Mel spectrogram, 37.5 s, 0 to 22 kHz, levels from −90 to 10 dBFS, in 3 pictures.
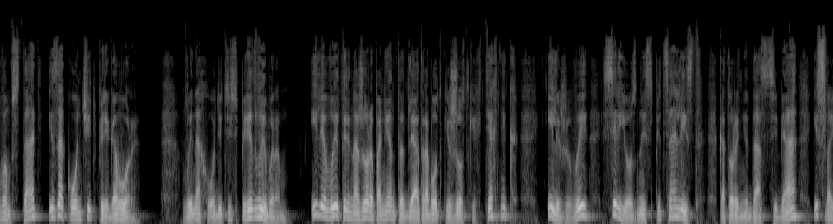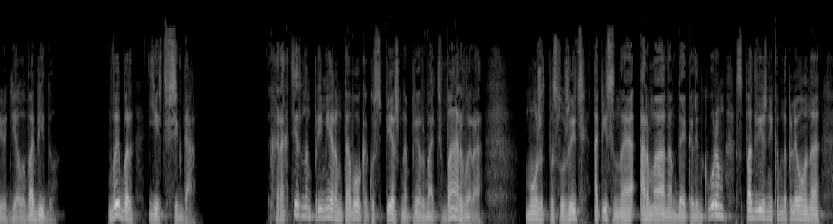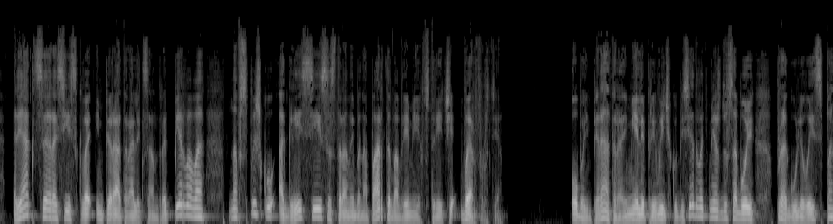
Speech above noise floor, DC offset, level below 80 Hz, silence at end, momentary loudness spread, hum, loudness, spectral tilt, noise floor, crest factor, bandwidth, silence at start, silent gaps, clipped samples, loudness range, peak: over 63 dB; under 0.1%; -48 dBFS; 0 s; 9 LU; none; -28 LUFS; -6.5 dB/octave; under -90 dBFS; 20 dB; 13 kHz; 0 s; 13.47-14.08 s, 15.55-16.49 s, 20.30-20.38 s, 32.62-32.79 s, 33.44-33.54 s; under 0.1%; 4 LU; -8 dBFS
